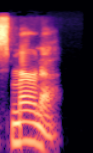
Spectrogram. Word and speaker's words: Smyrna: S-M-Y-R-N-A? – Yep. – Amazing. So that's really interesting. – We pronounce it Smyrna. – Smyrna. Perfect. Smyrna. So to the church in Smyrna, I'm sure there are a few churches in Smyrna.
